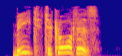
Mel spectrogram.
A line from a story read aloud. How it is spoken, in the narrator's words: cried the First Lieutenant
